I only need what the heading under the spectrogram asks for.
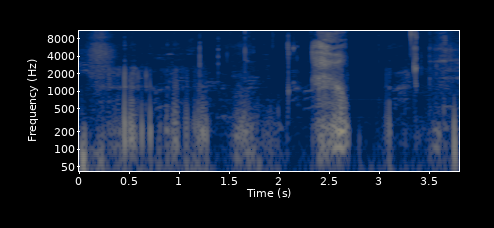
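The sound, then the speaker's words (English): Wet mouth and swallowing sounds over murmured talk, peaking in one loud, thick gulp as a big sip of drink goes down, followed by quieter smacking noises. “Yeah, but for big sips.”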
